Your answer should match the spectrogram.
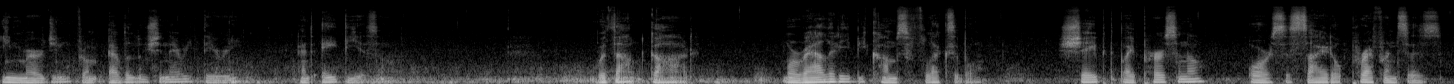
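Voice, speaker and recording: A man giving a scripted, solemn ASMR devotional narration in a soft, measured and deliberate way. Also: fairly low pitch, vocal fry. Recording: steady rain and thunderstorm noise. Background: rain and thunder.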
